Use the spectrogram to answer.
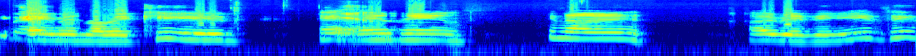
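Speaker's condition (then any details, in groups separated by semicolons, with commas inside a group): Cerebral palsy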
